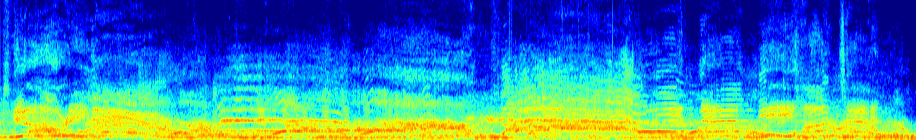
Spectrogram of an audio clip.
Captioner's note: screaming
